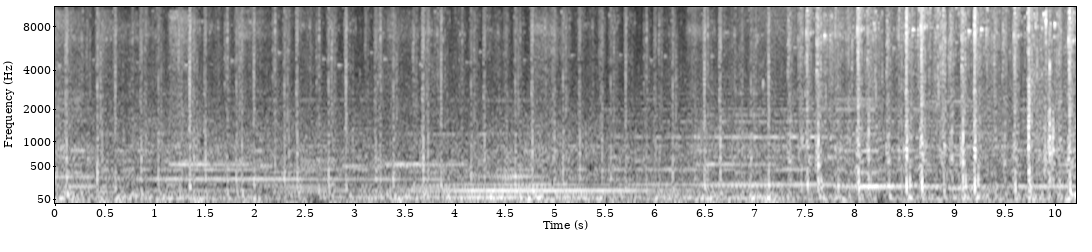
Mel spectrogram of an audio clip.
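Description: Horse hooves trot in Skyrim, played on PS4, a soft, steady clip-clop of a single mount under humming ambient game music, faint and with no talk.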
